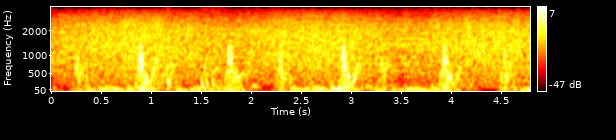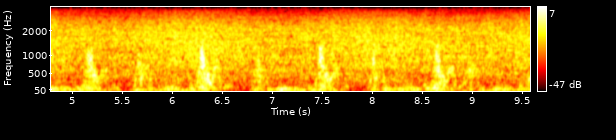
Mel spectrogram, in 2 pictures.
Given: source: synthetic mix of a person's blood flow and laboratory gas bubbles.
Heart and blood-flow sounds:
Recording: Doppler ultrasound of blood flow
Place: precordium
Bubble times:
1.14-1.22 s: bubbles
1.47-1.74 s: bubbles
From the record:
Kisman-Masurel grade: 113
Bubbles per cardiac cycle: 1 to 2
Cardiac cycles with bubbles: 1 to 10%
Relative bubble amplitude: loud (0.450 to 0.775)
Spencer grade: 1 (occasional bubble signal discernible with the cardiac motion signal, with majority of cardiac periods free of bubbles)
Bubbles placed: anywhere in the cardiac cycle

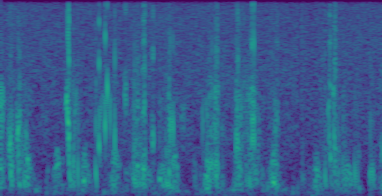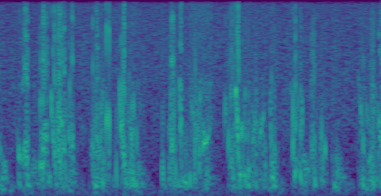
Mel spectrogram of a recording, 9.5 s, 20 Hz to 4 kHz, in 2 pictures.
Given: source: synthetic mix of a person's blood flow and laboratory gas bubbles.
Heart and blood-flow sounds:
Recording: Doppler ultrasound of blood flow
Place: precordium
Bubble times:
0.00-0.37 s: bubbles
0.78-1.02 s: bubbles
1.16-1.50 s: bubbles
1.54-1.81 s: bubbles
1.88-2.33 s: bubbles
2.52-2.81 s: bubbles
2.94-3.25 s: bubbles
3.36-3.50 s: bubbles
4.02-4.50 s: bubbles
4.59-4.71 s: bubbles
4.75-4.80 s: bubbles
4.97-5.19 s: bubbles
5.25-5.74 s: bubbles
5.88-6.59 s: bubbles
6.77-7.42 s: bubbles
7.57-8.26 s: bubbles
8.40-8.88 s: bubbles
8.91-9.03 s: bubbles
9.24-9.55 s: bubbles
From the record:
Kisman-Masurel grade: 343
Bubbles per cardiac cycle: rolling drumbeat, 9 or more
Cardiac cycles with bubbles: 100%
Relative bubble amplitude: loud (0.450 to 0.775)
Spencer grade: 3 (all of the cardiac periods contain showers or single bubble signals, but not dominating or overriding the cardiac motion signals)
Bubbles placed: anywhere in the cardiac cycle

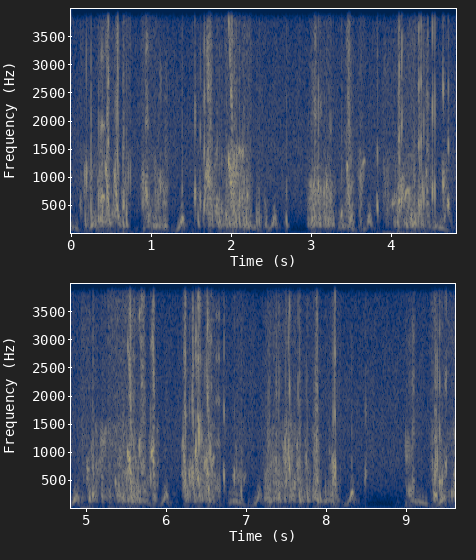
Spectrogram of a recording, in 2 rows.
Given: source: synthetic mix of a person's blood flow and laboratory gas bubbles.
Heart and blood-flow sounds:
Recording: Doppler ultrasound of blood flow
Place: precordium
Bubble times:
0.10-0.78 s: bubbles
0.86-1.24 s: bubbles
1.50-2.48 s: bubbles
2.65-2.73 s: bubbles
2.92-3.68 s: bubbles
3.78-4.76 s: bubbles
4.90-5.92 s: bubbles
6.18-6.76 s: bubbles
6.82-7.01 s: bubbles
7.20-8.18 s: bubbles
8.47-8.52 s: bubbles
8.96-9.14 s: bubbles
9.29-9.62 s: bubbles
From the record:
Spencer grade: 4 (maximum detectable bubble signal sounding continuously throughout systole and diastole of every cardiac period, and overriding the amplitude of the normal cardiac signals)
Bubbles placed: only in the low amplitude regions of the cardiac cycle

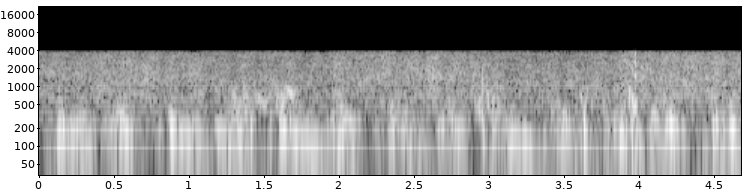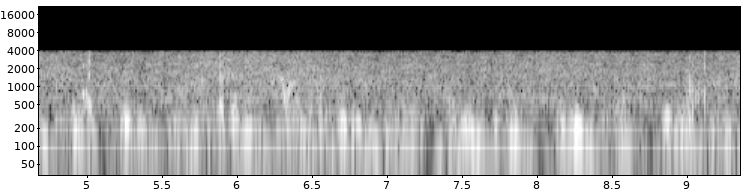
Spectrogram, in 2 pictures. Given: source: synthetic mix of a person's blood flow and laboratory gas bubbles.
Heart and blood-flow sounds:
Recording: Doppler ultrasound of blood flow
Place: precordium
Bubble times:
1.28-1.75 s: bubbles
2.90-3.06 s: bubbles
3.57-3.69 s: bubbles
3.91-4.04 s: bubbles
4.95-5.08 s: bubbles
5.73-6.02 s: bubbles
6.25-6.64 s: bubbles
7.71-7.76 s: bubbles
8.51-8.62 s: bubbles
8.97-9.13 s: bubbles
From the record:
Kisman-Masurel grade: 121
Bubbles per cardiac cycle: 1 to 2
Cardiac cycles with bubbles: 10 to 50%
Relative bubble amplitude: barely perceptible (0.100 to 0.250)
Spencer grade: 2 (many but less than half of the cardiac periods contain bubble signals, singularly or in groups)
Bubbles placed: anywhere in the cardiac cycle

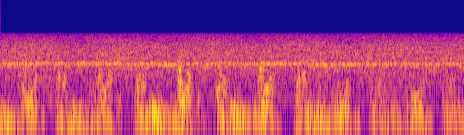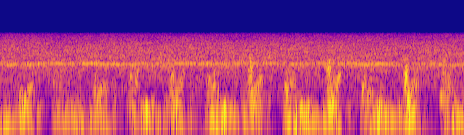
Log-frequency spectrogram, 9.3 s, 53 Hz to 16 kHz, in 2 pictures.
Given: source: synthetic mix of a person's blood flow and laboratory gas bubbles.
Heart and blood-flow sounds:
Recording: Doppler ultrasound of blood flow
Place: precordium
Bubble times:
no bubbles
From the record:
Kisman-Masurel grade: 000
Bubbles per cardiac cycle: 0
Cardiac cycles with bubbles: 0%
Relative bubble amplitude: no bubbles discernible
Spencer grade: 0 (complete lack of bubble signals)

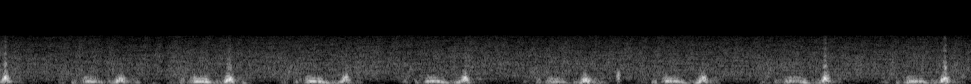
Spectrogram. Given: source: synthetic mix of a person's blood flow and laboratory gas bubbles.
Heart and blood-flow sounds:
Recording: Doppler ultrasound of blood flow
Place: precordium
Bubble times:
6.16-6.21 s: bubbles
From the record:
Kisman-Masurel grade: 112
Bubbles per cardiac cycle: 1 to 2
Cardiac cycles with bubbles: 1 to 10%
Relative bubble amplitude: moderate (0.250 to 0.450)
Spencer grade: 1 (occasional bubble signal discernible with the cardiac motion signal, with majority of cardiac periods free of bubbles)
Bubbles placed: only in the low amplitude regions of the cardiac cycle

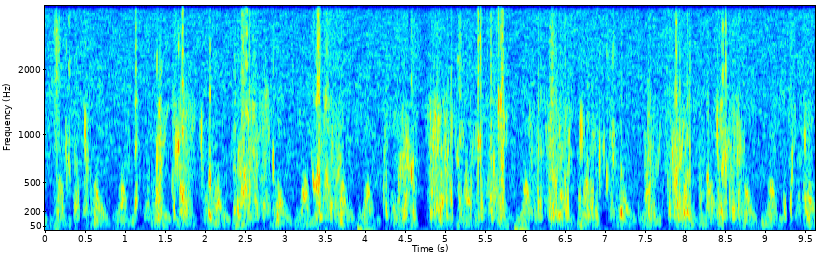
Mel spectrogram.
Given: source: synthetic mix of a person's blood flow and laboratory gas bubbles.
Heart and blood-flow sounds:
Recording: Doppler ultrasound of blood flow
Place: precordium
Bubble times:
0.11-0.19 s: bubbles
0.25-0.44 s: bubbles
0.47-0.57 s: bubbles
1.10-1.89 s: bubbles
1.93-2.15 s: bubbles
2.34-2.91 s: bubbles
3.31-3.75 s: bubbles
4.21-4.67 s: bubbles
4.75-5.81 s: bubbles
6.04-6.59 s: bubbles
6.65-7.27 s: bubbles
7.38-8.12 s: bubbles
8.16-8.75 s: bubbles
9.21-9.38 s: bubbles
9.47-9.61 s: bubbles
From the record:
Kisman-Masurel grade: 243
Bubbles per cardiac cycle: several, 3 to 8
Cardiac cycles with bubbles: 100%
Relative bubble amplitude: loud (0.450 to 0.775)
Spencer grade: 3 (all of the cardiac periods contain showers or single bubble signals, but not dominating or overriding the cardiac motion signals)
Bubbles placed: anywhere in the cardiac cycle

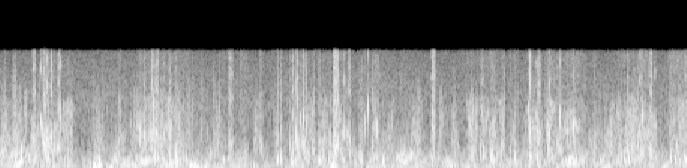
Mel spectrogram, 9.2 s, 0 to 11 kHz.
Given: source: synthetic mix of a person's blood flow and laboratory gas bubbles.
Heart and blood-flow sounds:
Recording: Doppler ultrasound of blood flow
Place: subclavian vein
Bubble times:
0.42-1.02 s: bubbles
1.57-1.62 s: bubbles
1.83-2.54 s: bubbles
2.95-3.33 s: bubbles
3.46-3.52 s: bubbles
3.64-4.73 s: bubbles
4.76-5.07 s: bubbles
5.73-5.83 s: bubbles
6.21-6.75 s: bubbles
6.78-6.92 s: bubbles
7.01-7.83 s: bubbles
7.89-7.98 s: bubbles
8.19-8.77 s: bubbles
8.91-9.17 s: bubbles
From the record:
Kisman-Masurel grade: 342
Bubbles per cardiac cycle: rolling drumbeat, 9 or more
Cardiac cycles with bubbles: 100%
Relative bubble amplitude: moderate (0.250 to 0.450)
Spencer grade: 3 (all of the cardiac periods contain showers or single bubble signals, but not dominating or overriding the cardiac motion signals)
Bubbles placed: anywhere in the cardiac cycle

